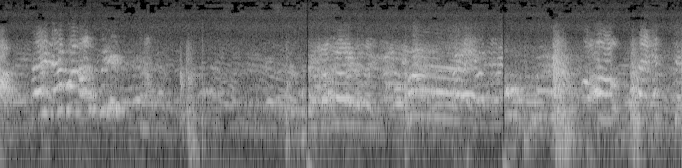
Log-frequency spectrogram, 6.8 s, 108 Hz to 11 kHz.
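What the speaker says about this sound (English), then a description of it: "Break down the door!" Thuds and slams against a door as it is broken down in a 1933 Oliver Twist film drama, with repeated heavy knocks amid shouting and an agitated crowd talking throughout.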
